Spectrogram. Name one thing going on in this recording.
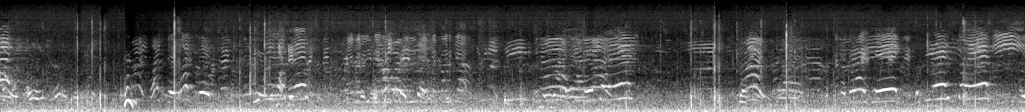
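Young women shout and cheer nearby, outdoors.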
